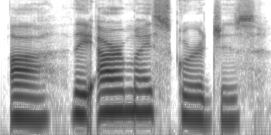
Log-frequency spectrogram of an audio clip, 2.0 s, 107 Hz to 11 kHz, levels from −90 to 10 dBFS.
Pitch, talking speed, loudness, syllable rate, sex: 210 Hz, 145 wpm, -17 LUFS, 4.1 syllables/s, female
